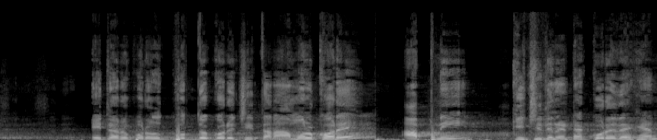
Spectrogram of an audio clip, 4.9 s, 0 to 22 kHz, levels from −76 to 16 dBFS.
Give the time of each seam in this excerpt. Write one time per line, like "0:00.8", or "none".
0:02.8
